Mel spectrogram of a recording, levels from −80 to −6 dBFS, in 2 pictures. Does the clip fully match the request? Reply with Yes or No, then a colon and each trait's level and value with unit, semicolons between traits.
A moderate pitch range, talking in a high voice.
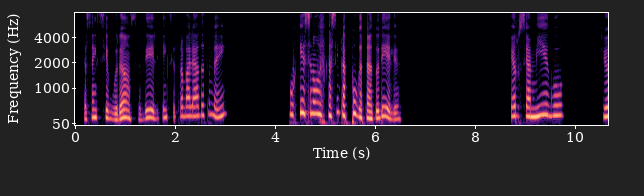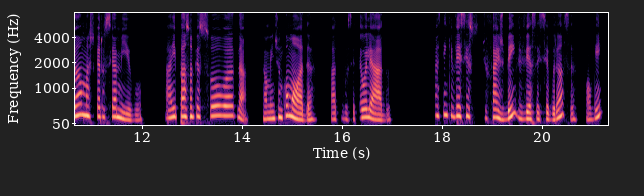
No: wide, 6.6 semitones; high, 220 Hz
